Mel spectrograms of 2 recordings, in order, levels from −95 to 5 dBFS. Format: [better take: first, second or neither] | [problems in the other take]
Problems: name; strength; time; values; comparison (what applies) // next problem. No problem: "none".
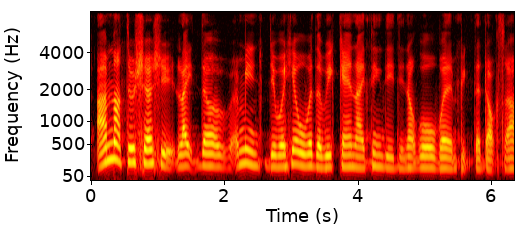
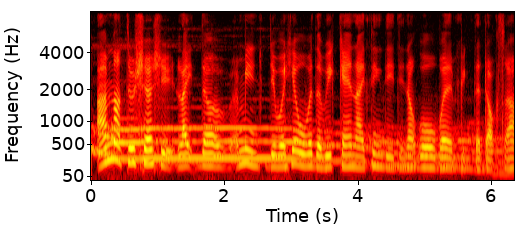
first | background sound (Dog); 6 dB below the speech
